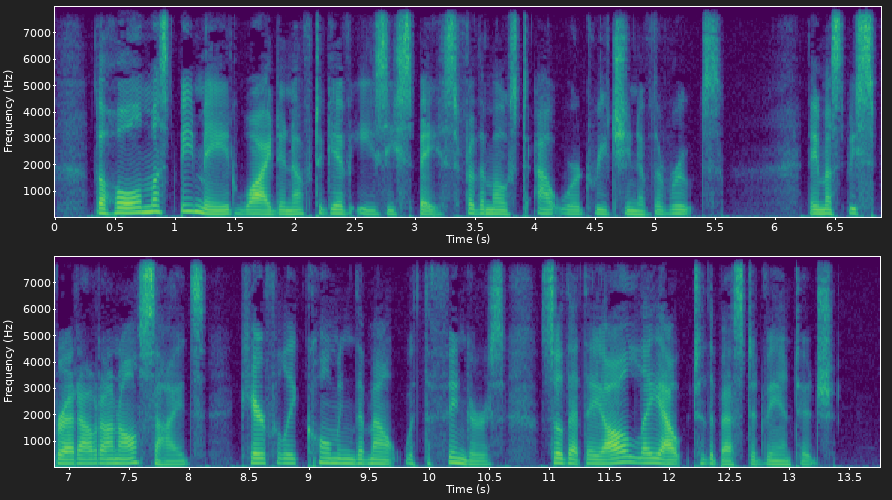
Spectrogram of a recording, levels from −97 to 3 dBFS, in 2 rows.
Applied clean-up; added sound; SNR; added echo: none; none; none; none.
